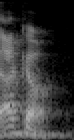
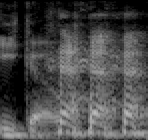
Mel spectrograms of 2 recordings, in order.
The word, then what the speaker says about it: Eco: it's like an api no it's echo no no it's eco you don't pronounce ecoboost and echo sport differently because of your intention uh our video one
